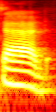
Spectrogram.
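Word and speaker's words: saw: எஸ்ஏடி chat, எஸ்ஏடி chat துக்கமான, துக்கமான chat, எஸ்ஏடி chat. எஸ்ஏடி chat, எஸ்ஏடி chat சிட்டுக்கு past tense. உட்காருதல், எஸ்ஏடி chat. எஸ்ஏடபிள்யூ சோ, ஐ சோ ஹிம். நம்ம இதை சான்னு சொல்லணும், எஸ்ஏடபிள்யூ சோ.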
